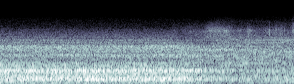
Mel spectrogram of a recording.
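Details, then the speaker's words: Modified IQAir Compact air purifier, seized original motor replaced with an inline centrifugal fan, running at full power after repair: steady, even rush of air with no rattle, rub or pitch wobble; healthy. "there you have it the modified iq air with my fan"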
